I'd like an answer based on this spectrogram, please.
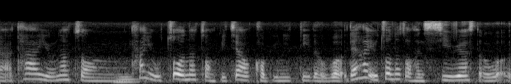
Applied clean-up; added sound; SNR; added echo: none; Brass instrument; 10 dB; none.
